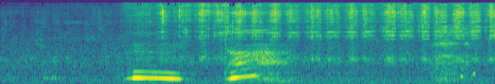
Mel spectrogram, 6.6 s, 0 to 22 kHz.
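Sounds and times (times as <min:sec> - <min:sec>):
toothbrush scrubbing lower teeth: 0:01.8 - 0:06.6.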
